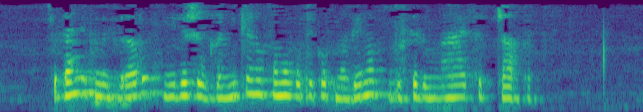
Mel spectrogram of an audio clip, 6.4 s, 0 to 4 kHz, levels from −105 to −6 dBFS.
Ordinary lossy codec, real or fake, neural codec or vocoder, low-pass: MP3, 16 kbps; fake; codec, 32 kHz, 1.9 kbps, SNAC; 3.6 kHz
